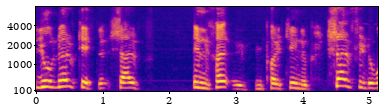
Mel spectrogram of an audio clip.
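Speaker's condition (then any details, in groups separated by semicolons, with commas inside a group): Cerebral palsy; ataxic type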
